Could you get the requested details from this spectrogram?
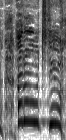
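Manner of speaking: teasing impression of a frazzled wife at the wheel; imitating his wife. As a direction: squeak it out like a helpless wife. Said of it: "she's saying".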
